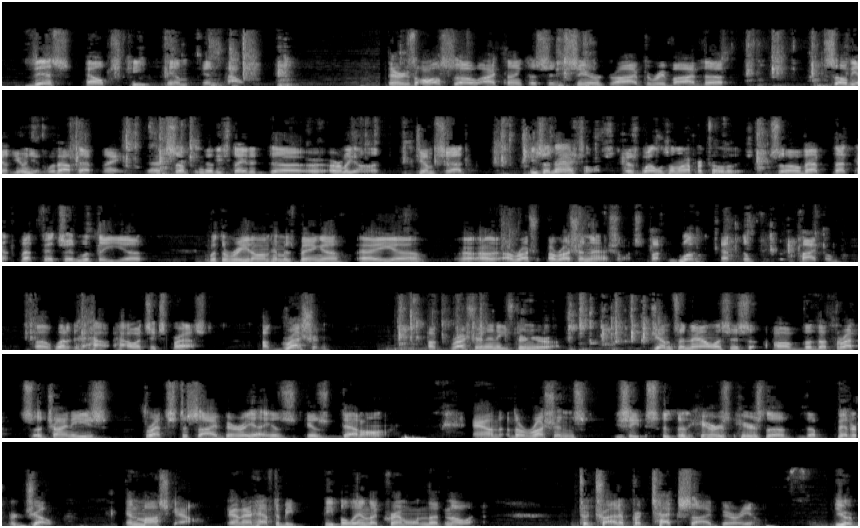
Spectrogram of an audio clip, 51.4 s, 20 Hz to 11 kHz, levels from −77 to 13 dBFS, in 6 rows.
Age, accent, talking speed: 50-69, American, 150 wpm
